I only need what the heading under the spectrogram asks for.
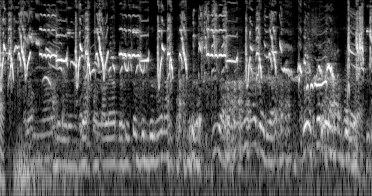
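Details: Provocative oriental magpie-robin song used to goad other magpie-robins into singing: dense, loud stream of high whistles, sweeps, and chattering notes, with low human voices talking underneath throughout.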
